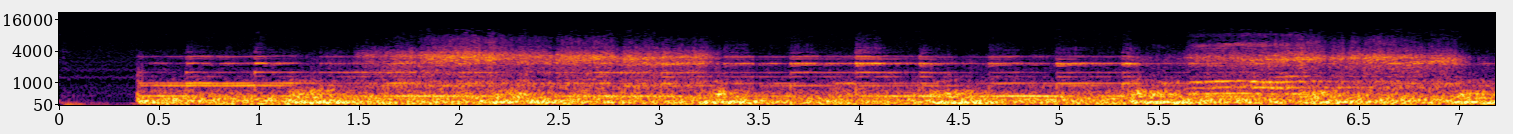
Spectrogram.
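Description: A train rolls steadily along the rails with a continuous rumbling roar and high metallic squealing tones, starting abruptly after a brief quiet moment and staying loud throughout.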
